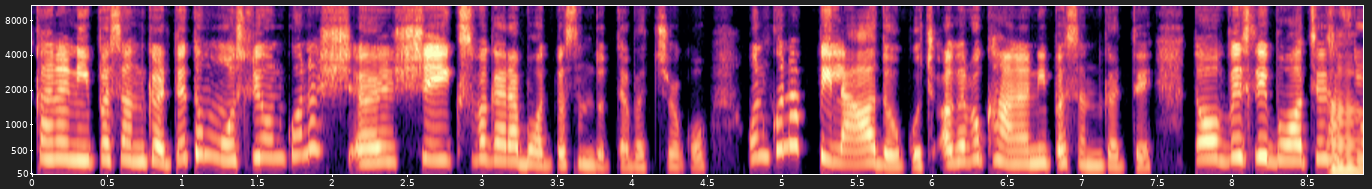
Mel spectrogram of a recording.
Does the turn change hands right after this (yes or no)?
no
